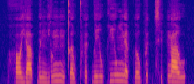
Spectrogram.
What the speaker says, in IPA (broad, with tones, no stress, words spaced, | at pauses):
hɔː˨˩jaː˨p̚wɪ˨˩ŋ jʊ˥ŋɪ˨˩ŋ t̪ɐ˨˩wpʰɵ˧t̚ liː˧wkiː˥wŋɛː˨p̚ lo˨˥wpɵ˧t̚t͡sʰɪ˨˥k̚ŋaː˧w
